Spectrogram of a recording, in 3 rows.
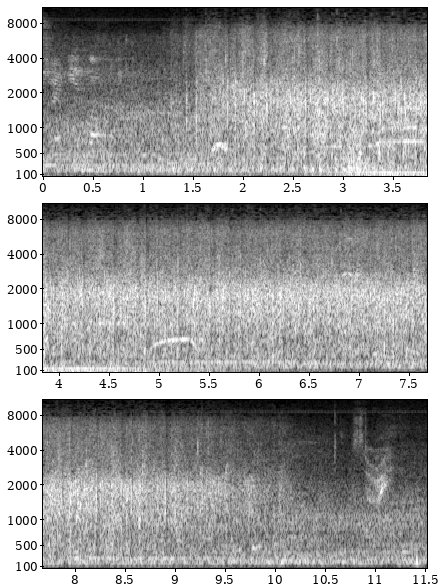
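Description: An audience at Harvard Business School Class Day 2017 breaks into loud, sustained applause welcoming the speaker to the podium, swelling quickly and tapering off after about ten seconds.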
